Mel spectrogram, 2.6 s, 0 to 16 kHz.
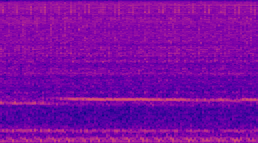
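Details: Subaru EJ20-engined VW Kombi, rear engine, recorded near the fuel pump after first-time start: smooth low flat-four idle with faint steady whine on top, no knocks or misses; settled, healthy idle.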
